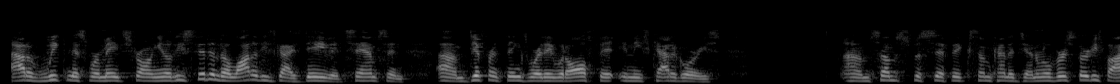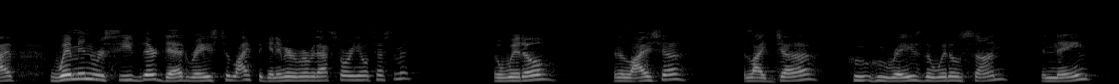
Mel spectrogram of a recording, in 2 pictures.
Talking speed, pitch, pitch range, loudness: 180 wpm, 180 Hz, 165-200 Hz, -37 LUFS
